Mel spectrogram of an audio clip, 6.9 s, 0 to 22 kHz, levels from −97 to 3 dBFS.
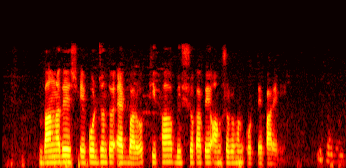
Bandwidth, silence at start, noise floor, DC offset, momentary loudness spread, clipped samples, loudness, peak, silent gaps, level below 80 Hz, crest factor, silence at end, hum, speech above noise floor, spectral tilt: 7.4 kHz; 0.8 s; -71 dBFS; under 0.1%; 12 LU; under 0.1%; -22 LUFS; -2 dBFS; none; -52 dBFS; 20 dB; 0.25 s; none; 49 dB; -7.5 dB/octave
